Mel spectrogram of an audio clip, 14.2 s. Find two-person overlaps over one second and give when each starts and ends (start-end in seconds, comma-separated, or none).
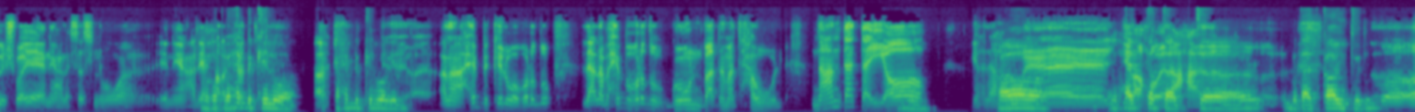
11.2-12.8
